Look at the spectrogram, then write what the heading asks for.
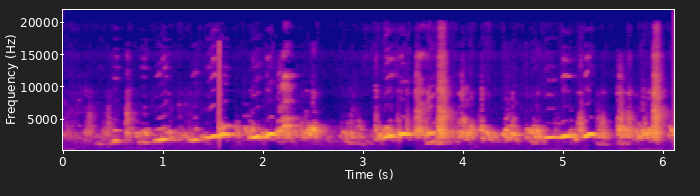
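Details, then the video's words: Cockatiel warbling steadily, its whistled notes sliding upward in a long rising chain mixed with sharp chirps; one loud click partway through. "Bullo Cocktail Parrot Whistling"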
